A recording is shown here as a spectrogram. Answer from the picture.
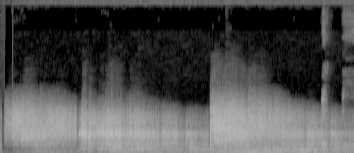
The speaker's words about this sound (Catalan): Tots dos miren el cel, que s'enfosqueix i s'omple de núvols verds. El cel es torna tot negre! Cauen llamps sobre el bosc i la torre sagrada.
